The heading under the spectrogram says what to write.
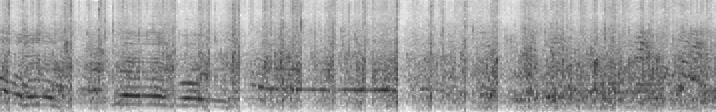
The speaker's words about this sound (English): There's Jed warming up there below us too. Good applause.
